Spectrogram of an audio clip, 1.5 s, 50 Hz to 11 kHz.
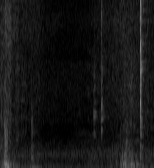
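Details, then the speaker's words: Smart ForTwo 451 offside rear drum brake, after replacing failed self-adjuster: sharp light clicks from the rear wheel as brake pedal is pumped, adjuster ratcheting and calibrating normally. Normal self-adjuster clicking. "Can you hear it? I can hear it clicking. So what are we doing? Calibrating it at the moment? Just making, yeah, basically. Yeah, making sure it works."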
